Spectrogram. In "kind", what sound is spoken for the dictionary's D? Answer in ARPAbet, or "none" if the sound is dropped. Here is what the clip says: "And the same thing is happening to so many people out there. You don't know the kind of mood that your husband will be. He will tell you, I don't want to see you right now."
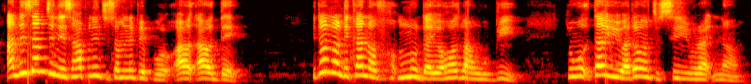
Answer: D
